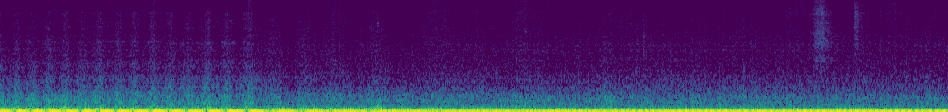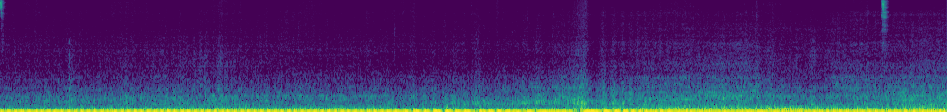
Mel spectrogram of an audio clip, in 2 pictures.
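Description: Tyres hum on a snowy road.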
